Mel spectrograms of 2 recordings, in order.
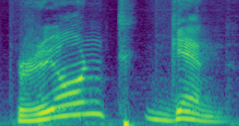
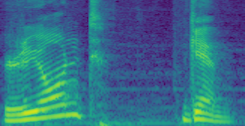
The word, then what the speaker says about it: Röntgen: So German physicist Wilhelm Röntgen. That's the real pronunciation of the German name. Whenever there are two dots on the zero, it is a combination of U and O. So Wilhelm Röntgen.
